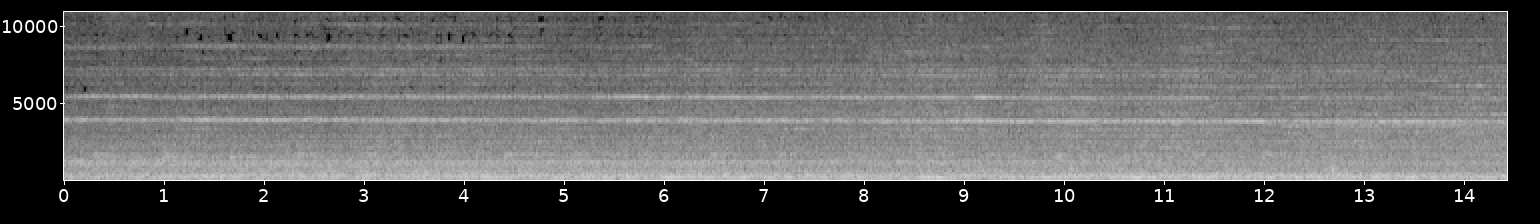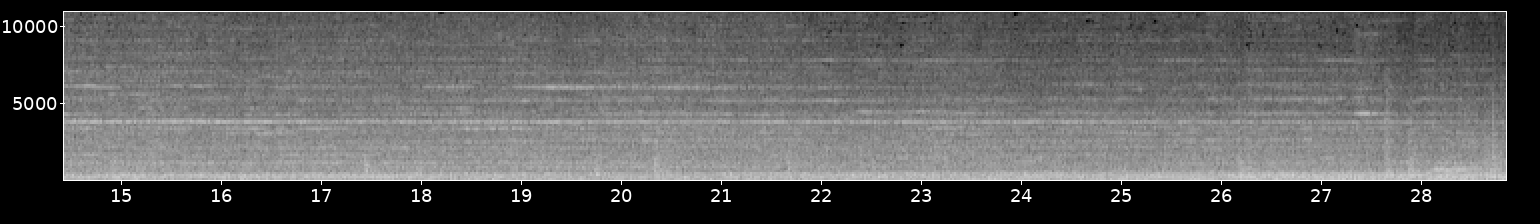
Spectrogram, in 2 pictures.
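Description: A train rolling past steadily, with a high, steady wheel squeal over the rumble of the cars.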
